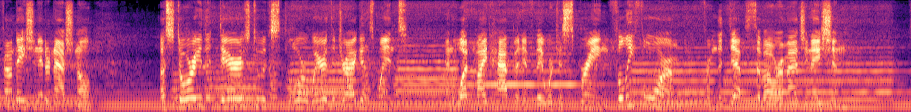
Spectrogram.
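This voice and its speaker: Loud guitar music runs under a man playing a portentous radio theatre announcer. His high voice rings in a hall as he delivers a scripted fantasy introduction. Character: dramatic announcer opening a fantasy radio play.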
